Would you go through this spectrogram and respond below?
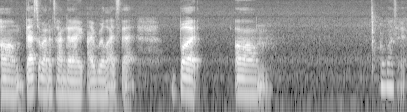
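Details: Developmental stuttering in an adult woman, present since early childhood and persisting into adulthood, with good and bad days.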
